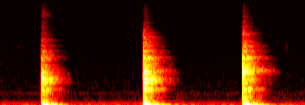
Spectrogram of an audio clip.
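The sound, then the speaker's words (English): A mallet striking a wooden han board as the Zen call to practice: three sharp, hollow wooden knocks, evenly spaced about a second apart, each decaying quickly into silence. “kind of a sharp report from the mallet striking the wooden Han.”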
